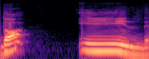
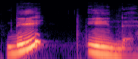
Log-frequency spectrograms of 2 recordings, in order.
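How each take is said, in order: First: The word 'the' is said with a short 'thuh'. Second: The word 'the' is said with a long 'thee'. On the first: The speaker calls it wrong. "तो यहां पर द नहीं बोलेंगे" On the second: The speaker calls it right. "अब क्या बोलेंगे हम, दी"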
